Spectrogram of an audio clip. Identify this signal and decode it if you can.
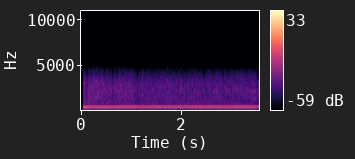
Dial tone (North America), 350 + 440 Hz.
